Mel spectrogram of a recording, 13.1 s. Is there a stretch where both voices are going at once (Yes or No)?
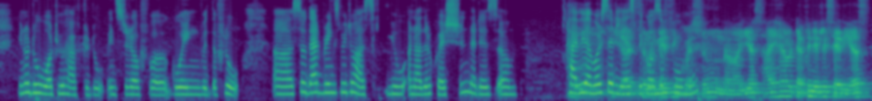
Yes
